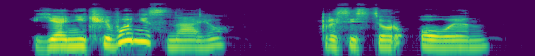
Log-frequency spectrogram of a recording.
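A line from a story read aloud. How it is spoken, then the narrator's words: Calm. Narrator (Russian): спокойно сказала Фанни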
